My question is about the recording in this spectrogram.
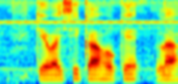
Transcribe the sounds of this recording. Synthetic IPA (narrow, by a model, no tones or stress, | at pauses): keβajsikaɦoke | la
